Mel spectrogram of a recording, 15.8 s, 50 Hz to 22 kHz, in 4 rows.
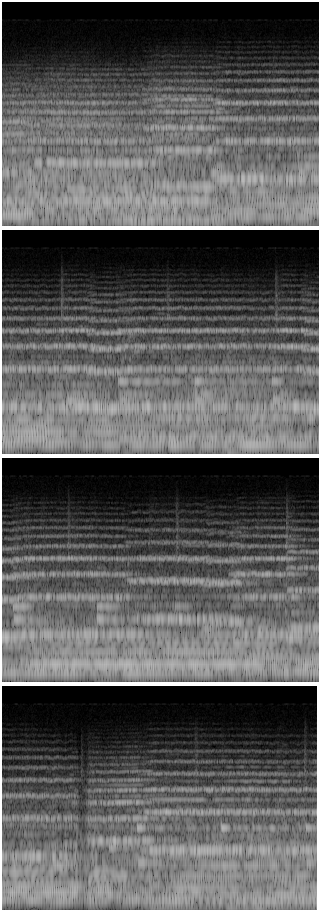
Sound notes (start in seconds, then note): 2.7 church bells ringing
